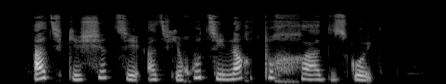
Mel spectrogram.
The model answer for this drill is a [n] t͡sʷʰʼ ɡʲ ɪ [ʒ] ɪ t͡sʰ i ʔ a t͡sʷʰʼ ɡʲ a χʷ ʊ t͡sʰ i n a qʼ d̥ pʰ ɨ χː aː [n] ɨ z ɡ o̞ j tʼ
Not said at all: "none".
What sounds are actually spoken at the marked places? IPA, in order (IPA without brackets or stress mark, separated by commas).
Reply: none, ʃ, d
